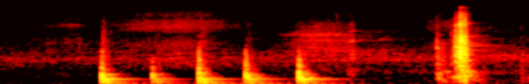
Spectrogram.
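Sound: knocking on a door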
